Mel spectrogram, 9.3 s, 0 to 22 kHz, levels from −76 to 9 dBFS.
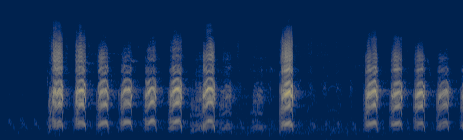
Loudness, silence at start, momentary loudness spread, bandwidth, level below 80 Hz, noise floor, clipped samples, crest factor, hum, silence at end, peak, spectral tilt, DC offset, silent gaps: -25 LUFS; 1 s; 12 LU; 12.5 kHz; -88 dBFS; -69 dBFS; under 0.1%; 24 dB; none; 0 s; -4 dBFS; 3 dB/octave; under 0.1%; none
